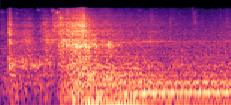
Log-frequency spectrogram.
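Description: A vintage panel delivery truck's engine starting: a short burst about half a second in, then a steady idle.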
